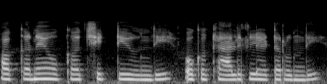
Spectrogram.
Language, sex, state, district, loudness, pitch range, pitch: Telugu, female, Telangana, Hyderabad, -16 LUFS, 225-245 Hz, 235 Hz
